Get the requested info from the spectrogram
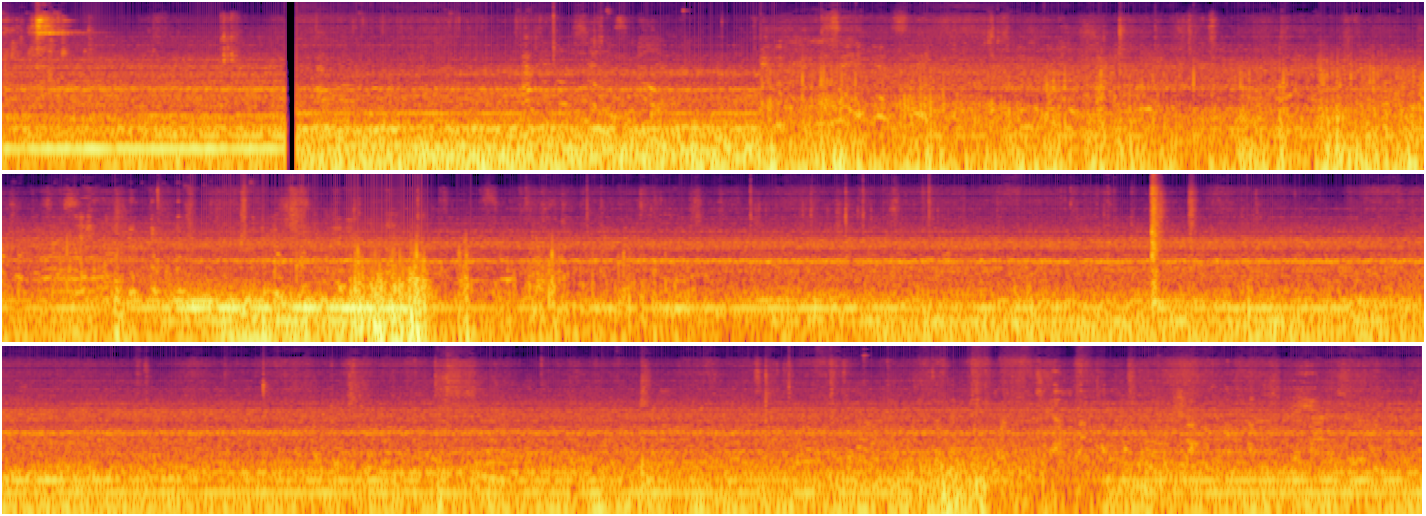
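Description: Steady hum and rumble of an aerial ropeway cabin running along its cables. The rumble swells to its loudest just before the middle of the ride segment, as the cabin passes over a support tower.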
